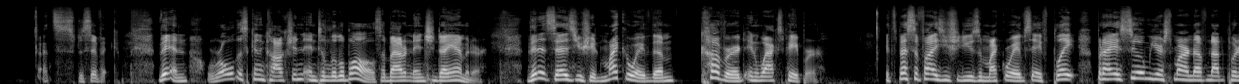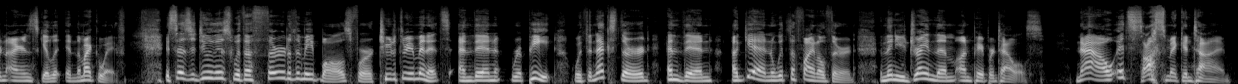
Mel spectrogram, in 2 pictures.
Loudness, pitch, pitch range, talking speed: -18 LUFS, 195 Hz, 170-235 Hz, 225 wpm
